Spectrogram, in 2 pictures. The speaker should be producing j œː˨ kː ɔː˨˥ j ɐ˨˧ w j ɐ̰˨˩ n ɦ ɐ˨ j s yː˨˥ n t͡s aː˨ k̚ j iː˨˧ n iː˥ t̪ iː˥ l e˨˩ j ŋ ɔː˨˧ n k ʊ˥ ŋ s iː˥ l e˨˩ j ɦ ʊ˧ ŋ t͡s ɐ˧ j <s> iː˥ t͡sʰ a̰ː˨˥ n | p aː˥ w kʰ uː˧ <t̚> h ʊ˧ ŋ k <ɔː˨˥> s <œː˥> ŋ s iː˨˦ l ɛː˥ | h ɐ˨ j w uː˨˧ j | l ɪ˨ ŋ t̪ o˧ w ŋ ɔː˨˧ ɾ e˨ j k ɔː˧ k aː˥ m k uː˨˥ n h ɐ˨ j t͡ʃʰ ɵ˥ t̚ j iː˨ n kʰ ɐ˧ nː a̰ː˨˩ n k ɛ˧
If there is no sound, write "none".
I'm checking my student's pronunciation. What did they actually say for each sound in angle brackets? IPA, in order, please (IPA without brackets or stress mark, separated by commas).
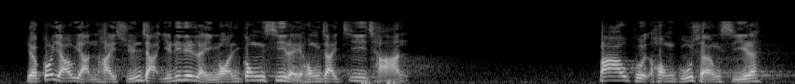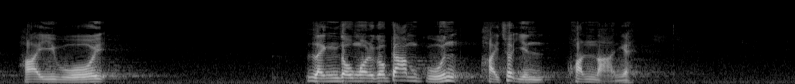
t͡s, t̚, uː˨˥, œː˨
